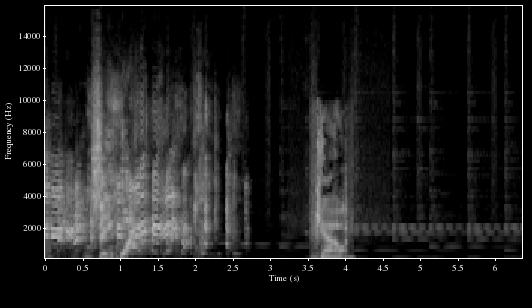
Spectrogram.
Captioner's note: children laughing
